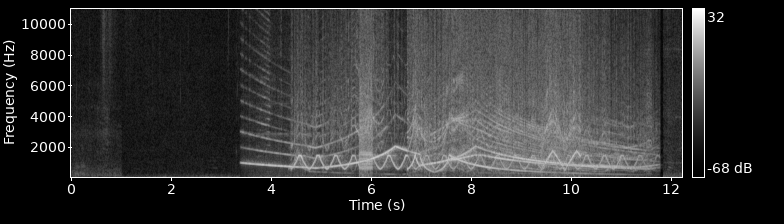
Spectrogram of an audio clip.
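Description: Sirens of several fire and rescue vehicles start up together after a few seconds of quiet, overlapping: slow rising-and-falling wails and fast warbling yelps. They sound in tribute, ending a minute of silence.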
